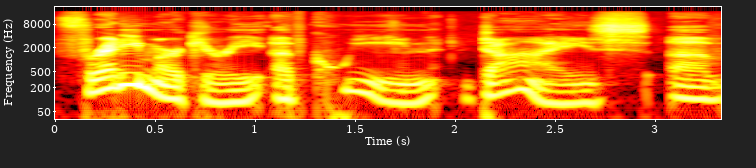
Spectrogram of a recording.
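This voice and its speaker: The speaker is somewhat breathy and talks at a very slow pace with lively intonation on a very clean recording with a silent background. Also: man. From grew up in a city. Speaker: music podcast co-host. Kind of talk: casual chat about music history; reading prepared notes. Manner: animated.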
